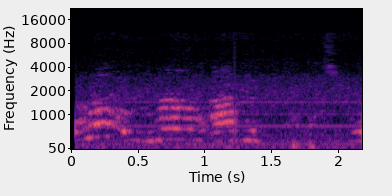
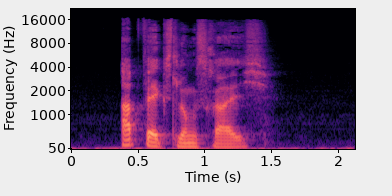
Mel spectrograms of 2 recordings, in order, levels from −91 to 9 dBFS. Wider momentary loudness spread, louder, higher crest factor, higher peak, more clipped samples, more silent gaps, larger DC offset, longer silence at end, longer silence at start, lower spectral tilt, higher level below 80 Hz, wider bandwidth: second, 13 LU vs 17 LU; second, -35 LUFS vs -19 LUFS; about the same, 18 dB vs 20 dB; second, -18 dBFS vs 0 dBFS; neither; neither; neither; about the same, 0 s vs 0 s; second, 0.05 s vs 0.2 s; first, -6.5 dB/octave vs -5 dB/octave; second, -60 dBFS vs -42 dBFS; second, 11.5 kHz vs 17 kHz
